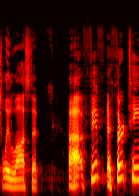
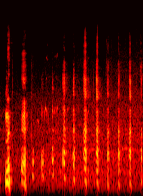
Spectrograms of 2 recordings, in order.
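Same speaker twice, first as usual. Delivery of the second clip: airy breathless laugh; 6 semitones higher, 5 dB quieter than usual. Real, not acted. Laughing at chat.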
